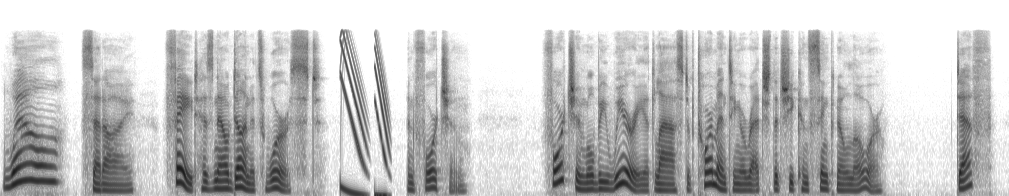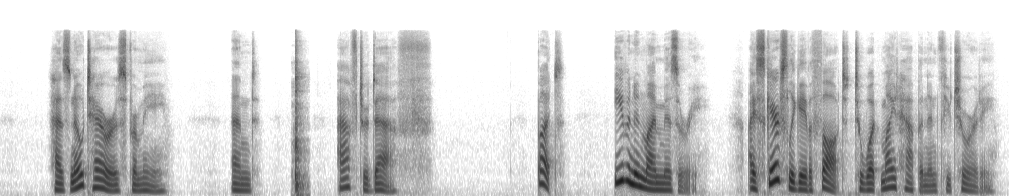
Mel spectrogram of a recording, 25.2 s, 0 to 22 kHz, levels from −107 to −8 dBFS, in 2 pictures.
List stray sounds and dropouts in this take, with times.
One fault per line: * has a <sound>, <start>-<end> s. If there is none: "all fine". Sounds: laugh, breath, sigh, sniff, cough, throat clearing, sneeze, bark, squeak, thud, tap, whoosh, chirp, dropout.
* has a chirp, 4.2-4.9 s
* has a thud, 16.2-16.5 s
